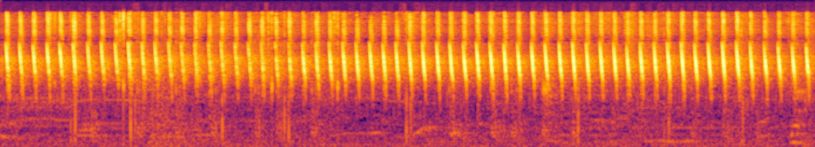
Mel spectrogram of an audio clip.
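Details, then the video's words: Bar-winged prinia (prenjak klik, also called ciblek sawah) giving long, harsh ngebren calling. A steady, unbroken train of rapid, dry, evenly spaced clicks runs through the whole stretch, with faint low background noise. "PRENJAK KLIK GACOR ‼️Ngebren Panjang suara kasar"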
